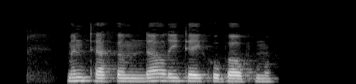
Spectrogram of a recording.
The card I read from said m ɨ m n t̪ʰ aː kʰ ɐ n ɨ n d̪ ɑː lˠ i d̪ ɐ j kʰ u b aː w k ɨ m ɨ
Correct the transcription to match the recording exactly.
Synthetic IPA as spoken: m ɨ n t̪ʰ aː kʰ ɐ m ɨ n d̪ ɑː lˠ i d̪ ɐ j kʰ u b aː w k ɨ m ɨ

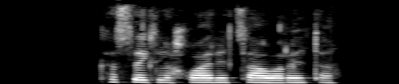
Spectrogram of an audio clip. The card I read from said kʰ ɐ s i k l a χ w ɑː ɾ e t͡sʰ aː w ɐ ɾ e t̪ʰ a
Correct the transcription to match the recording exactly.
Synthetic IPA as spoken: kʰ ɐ s e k l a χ w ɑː ɾ e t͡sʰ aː w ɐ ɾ e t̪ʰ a

